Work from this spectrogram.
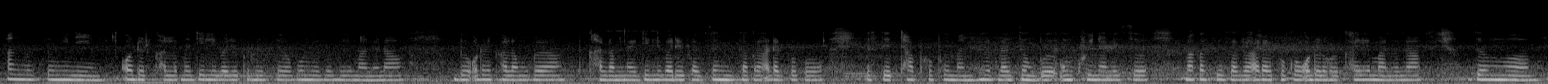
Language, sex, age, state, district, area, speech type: Bodo, female, 18-30, Assam, Chirang, urban, spontaneous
